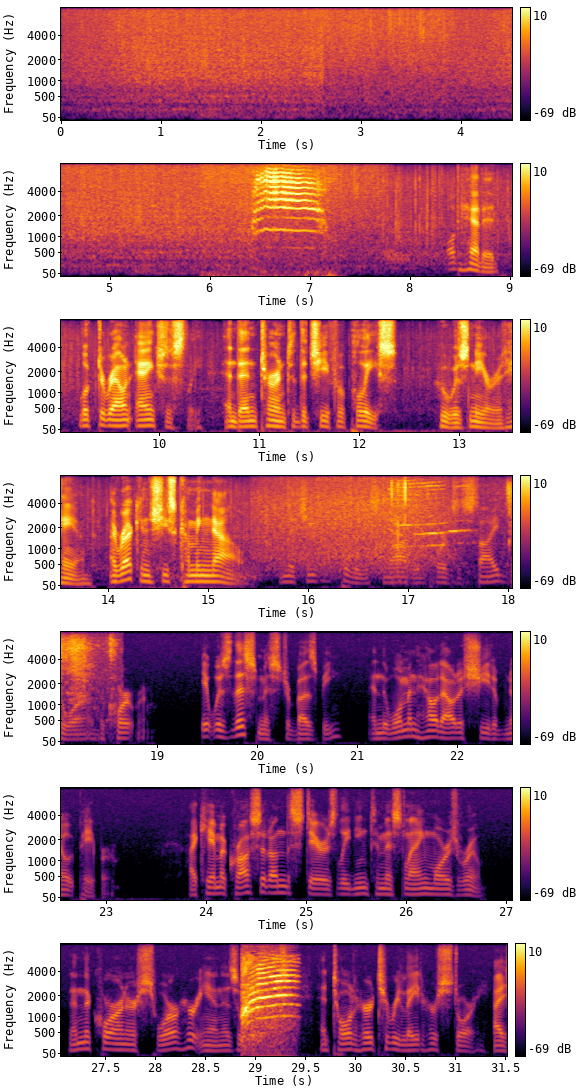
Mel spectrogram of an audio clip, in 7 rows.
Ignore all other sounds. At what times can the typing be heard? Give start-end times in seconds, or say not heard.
not heard.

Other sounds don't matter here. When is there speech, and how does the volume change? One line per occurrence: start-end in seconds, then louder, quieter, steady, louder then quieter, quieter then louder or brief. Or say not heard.
8.3-31.4 quieter.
